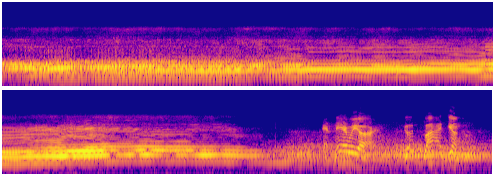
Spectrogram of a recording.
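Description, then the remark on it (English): A small airplane engine drones steadily with a buzzing, harmonic hum that swells slightly in pitch and loudness midway, then a voice briefly speaks over it near the end. “Running like a sewing machine.”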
